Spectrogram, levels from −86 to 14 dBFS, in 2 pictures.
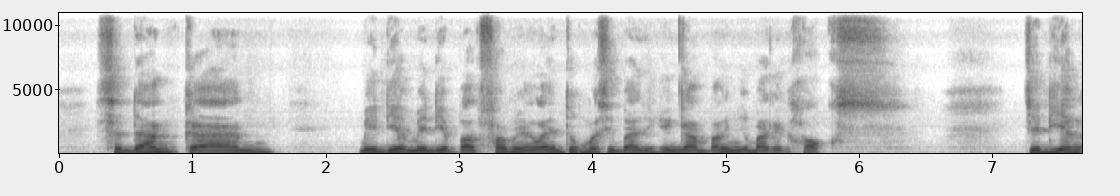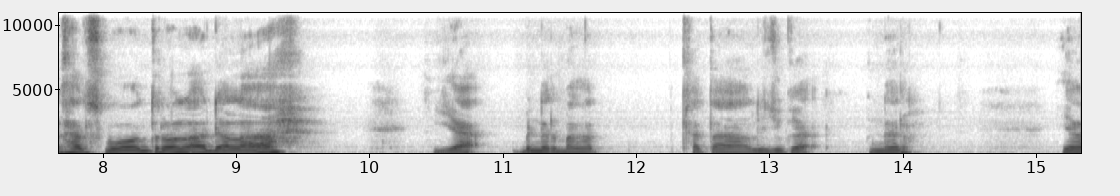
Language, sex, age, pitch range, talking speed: Indonesian, male, 20-39, 135-165 Hz, 100 wpm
